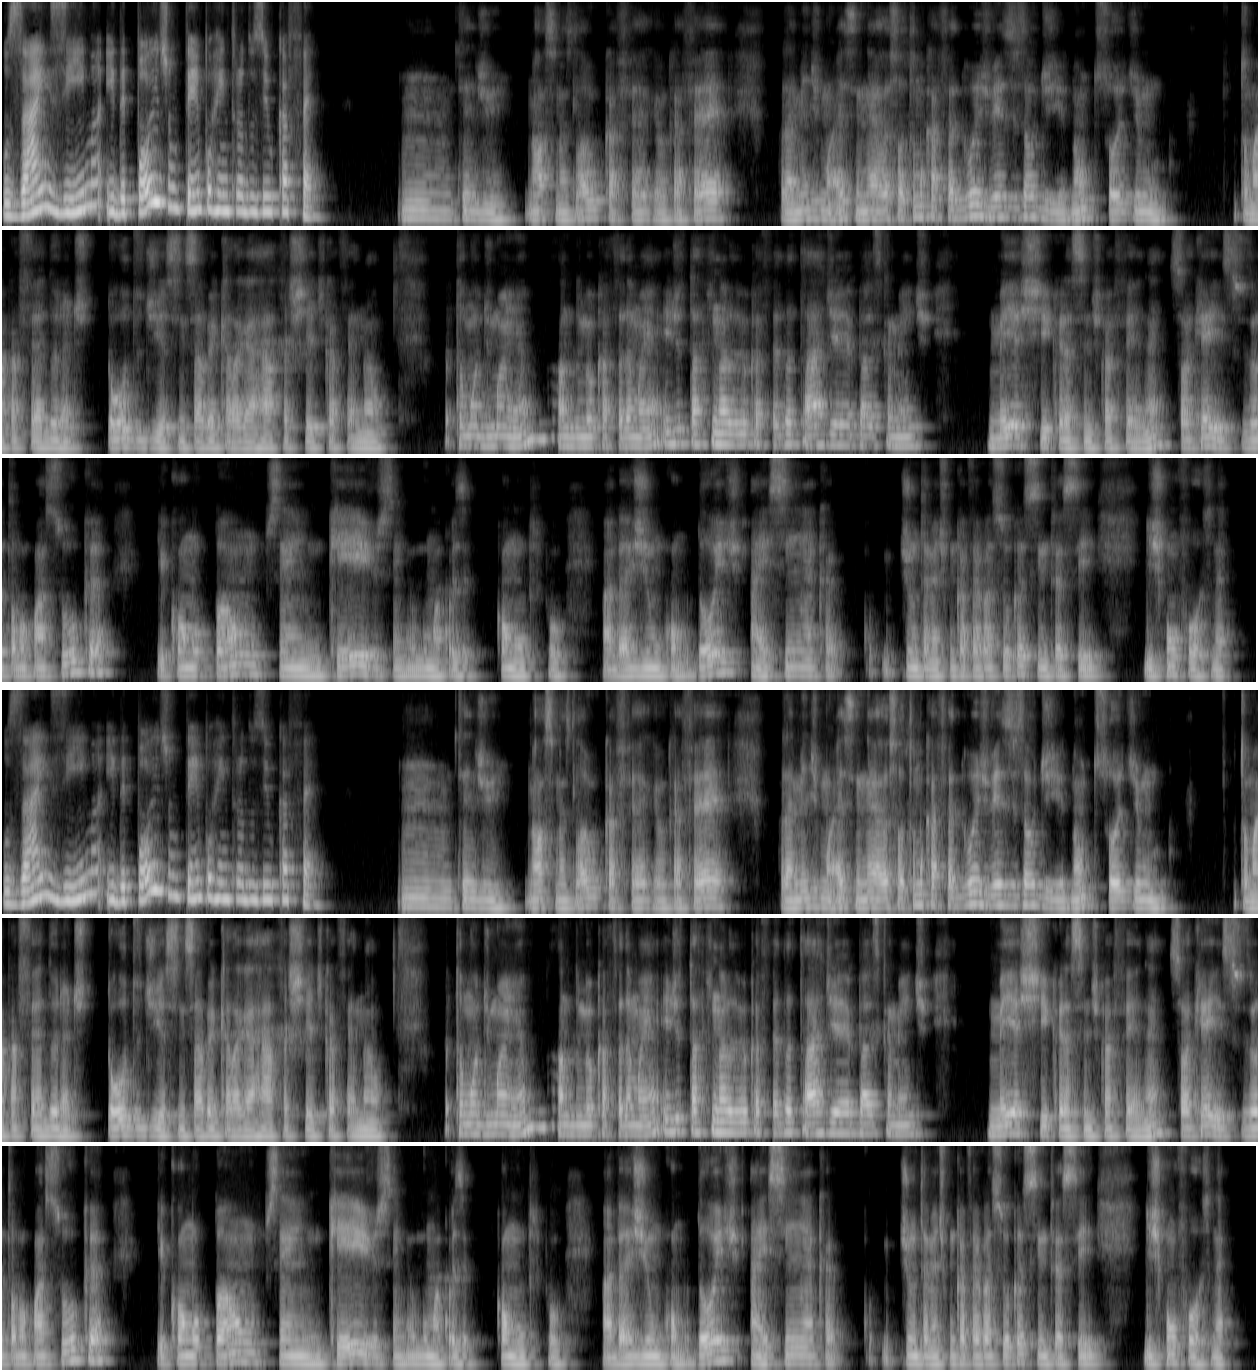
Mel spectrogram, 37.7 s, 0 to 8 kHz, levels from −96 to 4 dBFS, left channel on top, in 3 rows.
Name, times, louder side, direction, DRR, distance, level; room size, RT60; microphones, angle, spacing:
voice 1, 0.0-3.2, left 3 dB, 45° left, 0.7 m, -24 dB
voice 2, 4.0-11.7 12.4-16.7 17.0-22.0 22.4-26.2 26.7-29.8 30.1-33.5 33.9-37.3, right 3 dB, 80° right, 1.0 m, -30 dB
10.5 x 3.6 x 3.5 m
head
